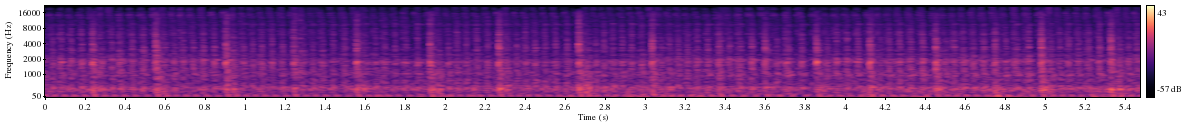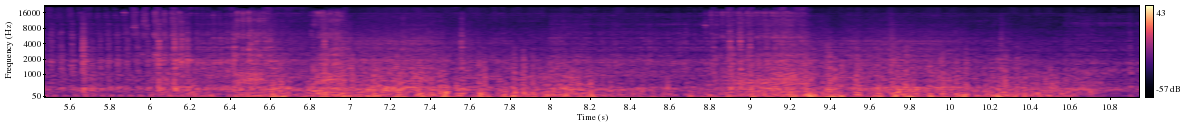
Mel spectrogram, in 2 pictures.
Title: 1966 Vespa Sprint engine start after rebuild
